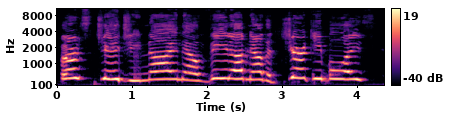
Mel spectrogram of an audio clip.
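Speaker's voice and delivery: a lightly voiced crying kid listing grievances; crying child. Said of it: "D W begins crying".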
